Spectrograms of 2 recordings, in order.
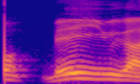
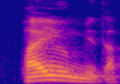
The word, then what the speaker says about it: ばいう: 자, 일본 발음은 매우를 어떻게 한다고? 매위가 아니고 어떻게 해봐. 바유. 바유. 바유입니다.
